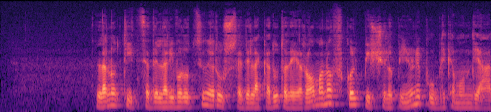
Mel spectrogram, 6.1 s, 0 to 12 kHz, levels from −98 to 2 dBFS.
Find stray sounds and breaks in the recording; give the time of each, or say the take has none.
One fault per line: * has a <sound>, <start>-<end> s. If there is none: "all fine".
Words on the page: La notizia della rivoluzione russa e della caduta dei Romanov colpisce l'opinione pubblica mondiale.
all fine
